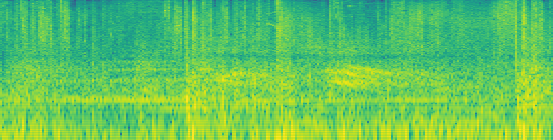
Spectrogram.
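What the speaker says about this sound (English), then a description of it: "They're shooting." Enemy gunfire in the Mass Effect Andromeda multiplayer mode, with several sharp shots and bursts standing out over a dense, busy game soundscape.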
